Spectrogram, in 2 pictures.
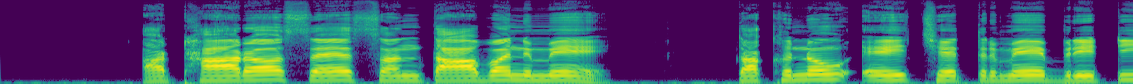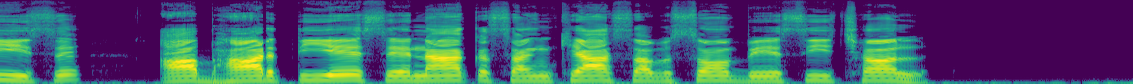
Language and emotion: Maithili, neutral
